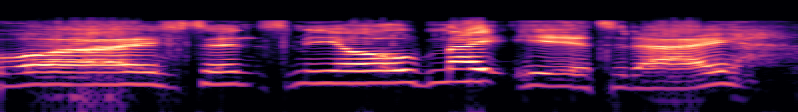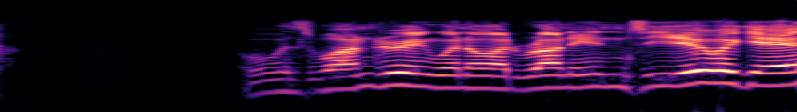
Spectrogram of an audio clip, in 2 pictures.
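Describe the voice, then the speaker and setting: A man does a put-on character voice, high in pitch and delivered at a very slow pace. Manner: friendly, familiar.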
